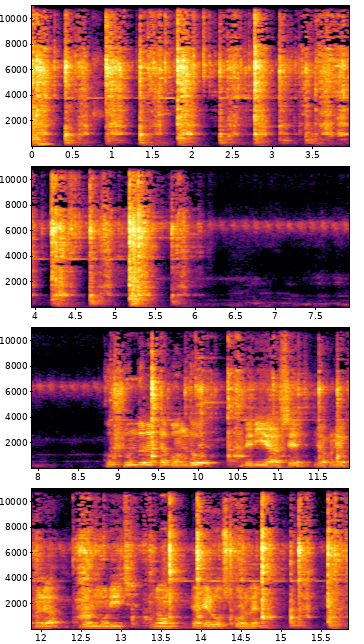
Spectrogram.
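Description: A spatula scrapes and taps rapidly against a metal pan.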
